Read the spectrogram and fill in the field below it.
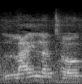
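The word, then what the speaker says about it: לילה טוב: say night lila lila lilato sounds like flower right lilato okay a pretty girl's name right lyla beautiful girl thank you and so laila tove is good night so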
